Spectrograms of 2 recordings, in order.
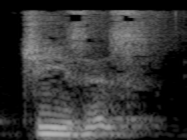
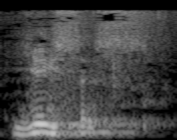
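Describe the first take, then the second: First: Said in the usual way. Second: Jesus said as YEE-sus with a Y sound; Latin pronunciation. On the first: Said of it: "which in English we say". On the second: Shown as a demonstration. Teaching the congregation how Latin says it, Jesus as YEE-sus. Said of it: "in Latin".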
